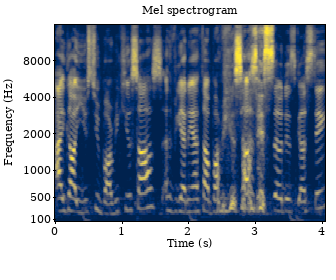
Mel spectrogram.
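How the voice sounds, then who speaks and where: A woman with a Chinese accent and a high voice speaks at a moderate pace over music in the background. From China. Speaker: college student. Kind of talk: documentary interview.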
